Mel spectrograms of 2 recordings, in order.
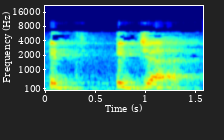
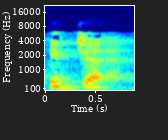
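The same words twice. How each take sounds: First: إذ جاء with the ذ sounded clearly before جاء; clear dhal in idh. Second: إذ جاء run together, the ذ merged into the ج; dhal assimilated. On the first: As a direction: keep the ذ of إذ distinct, no merging. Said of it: "تقول". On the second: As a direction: swallow the ذ into جاء as a mistake. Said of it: "يعني يدغم الذال بالجيم". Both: Shown as a demonstration.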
